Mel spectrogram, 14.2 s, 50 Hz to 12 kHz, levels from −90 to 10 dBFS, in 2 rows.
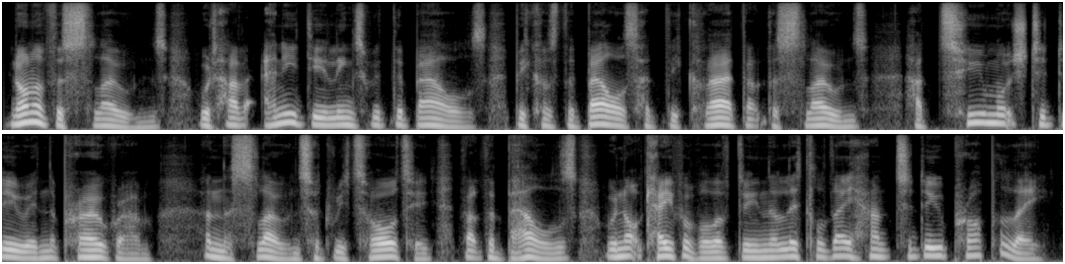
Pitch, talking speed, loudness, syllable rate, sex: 130 Hz, 200 wpm, -19 LUFS, 5.2 syllables/s, male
